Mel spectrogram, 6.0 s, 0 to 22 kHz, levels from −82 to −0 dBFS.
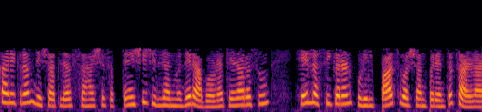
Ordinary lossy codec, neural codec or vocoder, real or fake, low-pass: none; none; real; 3.6 kHz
